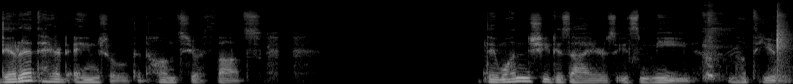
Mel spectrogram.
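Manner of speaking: very low, hushed, leaned-in half-whisper. A player's character leans down to speak into another character's ear, half-whispering. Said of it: "I'm leaning down and I'm whispering in his ear".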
